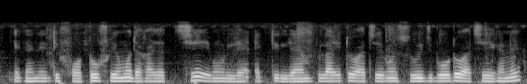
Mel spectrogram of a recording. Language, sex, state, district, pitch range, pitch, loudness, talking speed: Bengali, male, West Bengal, Alipurduar, 140-155 Hz, 145 Hz, -14 LUFS, 170 wpm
